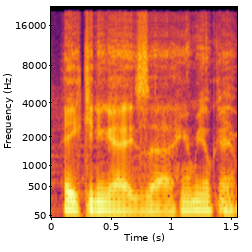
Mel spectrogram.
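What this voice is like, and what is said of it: Slow, smooth radio voice. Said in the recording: “Voice we've been missing right there... That's radio voice... Slow and sexy.”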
